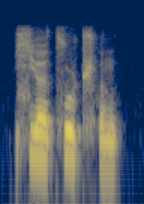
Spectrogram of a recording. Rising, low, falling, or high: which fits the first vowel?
falling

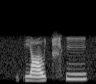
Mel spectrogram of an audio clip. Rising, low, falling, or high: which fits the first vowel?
rising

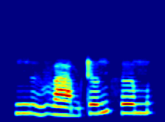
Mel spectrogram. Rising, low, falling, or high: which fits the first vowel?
low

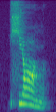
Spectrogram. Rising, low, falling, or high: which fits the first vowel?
falling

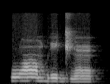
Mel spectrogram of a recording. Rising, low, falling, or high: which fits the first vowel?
high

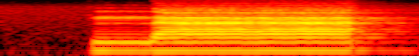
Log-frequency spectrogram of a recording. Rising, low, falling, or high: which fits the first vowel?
high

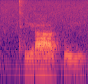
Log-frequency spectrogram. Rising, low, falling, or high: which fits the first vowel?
low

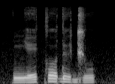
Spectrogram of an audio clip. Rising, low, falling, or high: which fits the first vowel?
rising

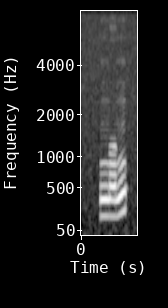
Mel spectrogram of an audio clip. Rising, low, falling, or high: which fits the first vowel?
rising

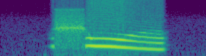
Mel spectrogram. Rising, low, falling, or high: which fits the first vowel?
falling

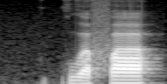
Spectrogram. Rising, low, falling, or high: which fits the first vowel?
low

